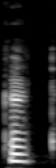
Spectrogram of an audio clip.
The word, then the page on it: kat: Lwaitel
